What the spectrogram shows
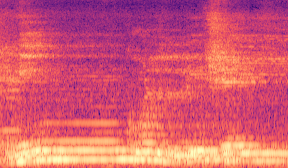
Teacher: Hurufnya bukan huruf yang tebal, bukan huruf isti'ala. Hurufnya huruf yang nipis. Jadi dengungnya mesti nipis, menghampiri kaf.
